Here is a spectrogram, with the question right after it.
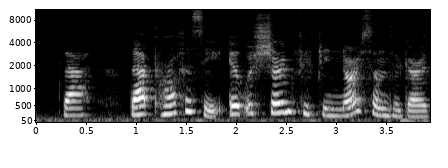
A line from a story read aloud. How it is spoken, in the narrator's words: the dove cried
